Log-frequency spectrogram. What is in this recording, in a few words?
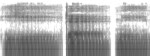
"yiteni", concat syllables; Affixing experiment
